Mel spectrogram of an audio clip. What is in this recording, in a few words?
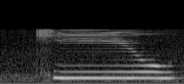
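"kiu3", Cantonese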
